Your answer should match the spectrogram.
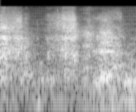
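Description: Rubbing, rustling noise in three swishes, near the start, about a second in and near the end.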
